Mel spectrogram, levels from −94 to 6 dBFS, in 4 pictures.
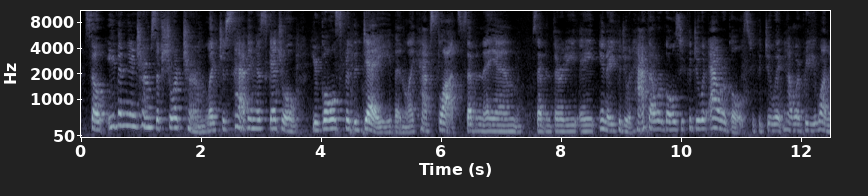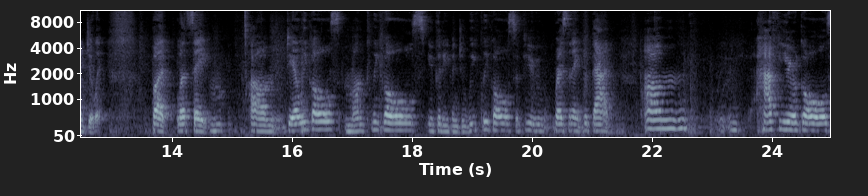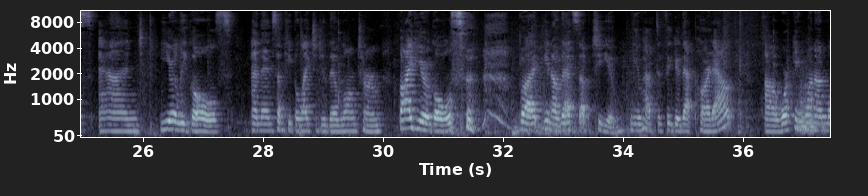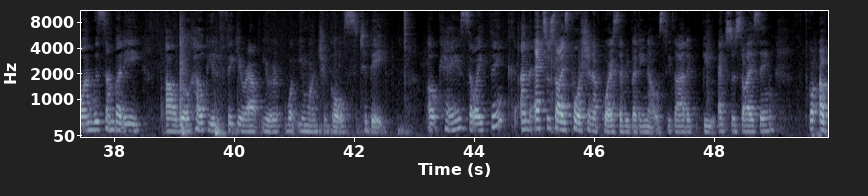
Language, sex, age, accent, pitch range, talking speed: English, female, 50-69, American, 165-210 Hz, 160 wpm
